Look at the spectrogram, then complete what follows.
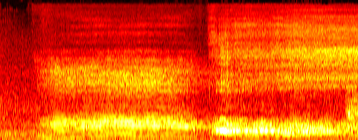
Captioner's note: ethereal groaning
